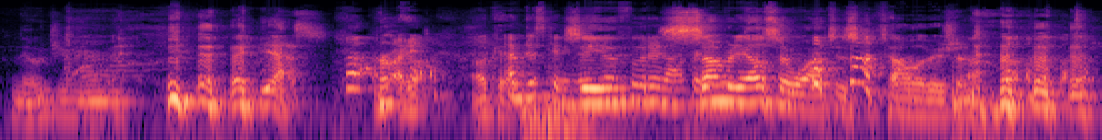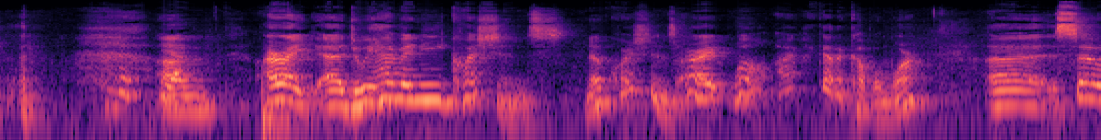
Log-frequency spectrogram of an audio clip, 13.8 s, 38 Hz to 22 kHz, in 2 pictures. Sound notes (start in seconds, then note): 0.4 laughter; 2.9 laughs; 5.0 laughter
